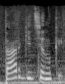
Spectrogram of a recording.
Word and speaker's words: таргетинг: Таргетинг, потому что от английского слова ударение на «а», на первый слог, поэтому однозначно таргетинг. Да, ретаргетинг и все вот это вот на «а».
